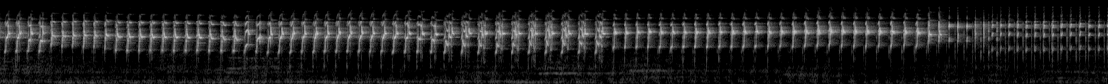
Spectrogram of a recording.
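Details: A caged lovebird delivers a long ngekek, a fast, unbroken, high chattering trill of rapid pulses that never pauses for eleven seconds, meant to call and provoke a rival bird.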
